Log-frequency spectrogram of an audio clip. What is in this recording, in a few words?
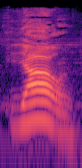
"yau" I, Ansus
